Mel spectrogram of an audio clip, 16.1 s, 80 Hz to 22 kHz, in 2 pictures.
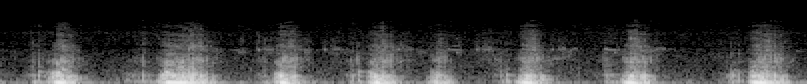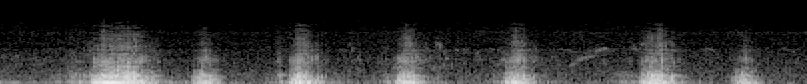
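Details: Wild male lion at Black Dam, Kruger, South Africa, 14 November 2025, roaring: a series of deep grunting roars, about fifteen pulses, spaced roughly one second apart and slowing and fading toward the end, with a low hum beneath the early calls.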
